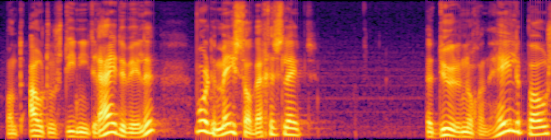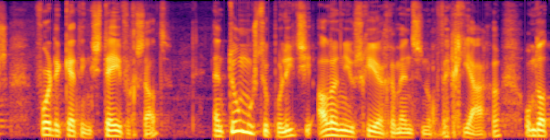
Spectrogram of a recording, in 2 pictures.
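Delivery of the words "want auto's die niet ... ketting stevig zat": plain reading voice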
